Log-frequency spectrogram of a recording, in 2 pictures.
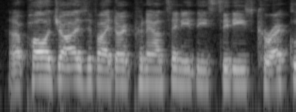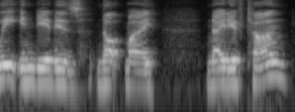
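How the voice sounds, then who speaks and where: A man's voice: fairly high pitch, a bit bright. A male pastor telling church history as a patient story for children. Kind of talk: children's Bible story lesson.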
